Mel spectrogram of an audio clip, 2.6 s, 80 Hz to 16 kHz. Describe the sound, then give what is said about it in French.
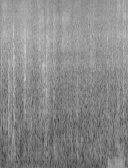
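Startled pigeons flap in a panicked flurry, a soft patter of wingbeats coming in quick bursts, as one bird is shot during a hunt; at least about 50 birds. A brief low voice follows at the very end. “on entend les autres qui s'affolent, donc on va faire pas trop de bruit.”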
